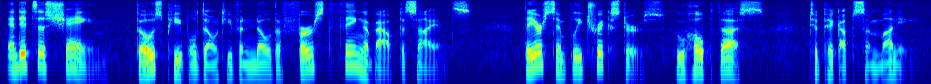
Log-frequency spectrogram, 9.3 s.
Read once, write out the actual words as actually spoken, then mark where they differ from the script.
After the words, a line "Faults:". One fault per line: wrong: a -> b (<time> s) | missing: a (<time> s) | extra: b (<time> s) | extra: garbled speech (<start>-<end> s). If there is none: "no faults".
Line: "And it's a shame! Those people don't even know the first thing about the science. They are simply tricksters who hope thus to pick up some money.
"And it's a shame! Those people don't even know the first thing about the science. They are simply tricksters who hope thus to pick up some money.
Faults:
no faults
